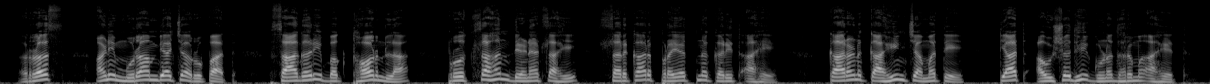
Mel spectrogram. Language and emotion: Marathi, neutral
